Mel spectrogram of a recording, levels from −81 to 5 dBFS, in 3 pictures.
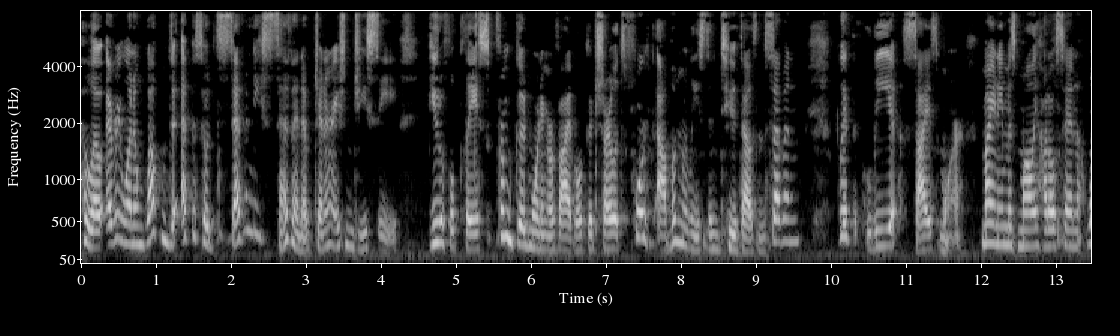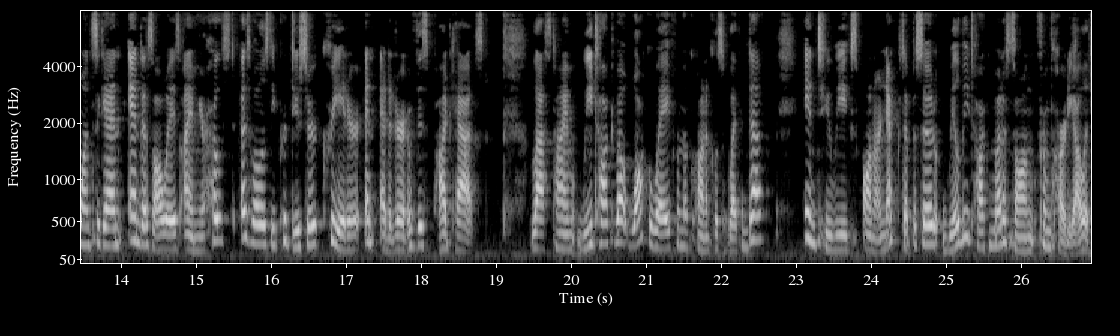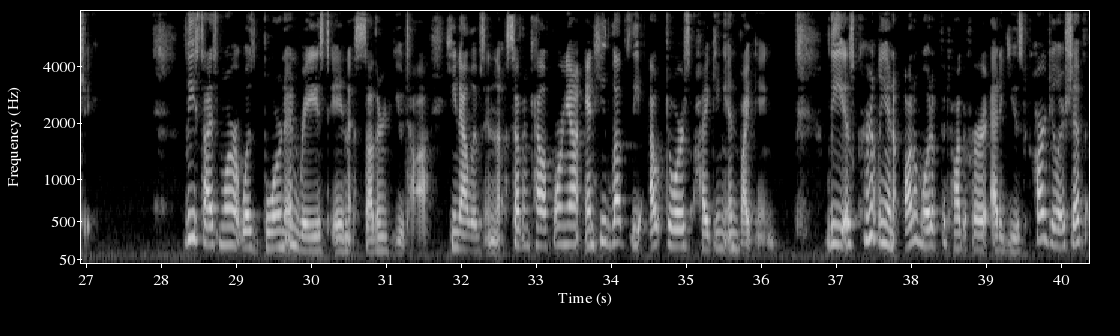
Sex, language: female, English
